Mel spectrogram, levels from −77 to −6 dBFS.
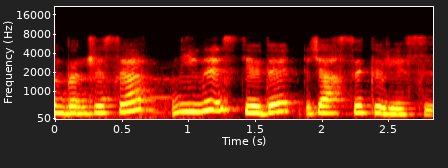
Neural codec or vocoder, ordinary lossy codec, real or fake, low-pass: autoencoder, 48 kHz, 32 numbers a frame, DAC-VAE, trained on Japanese speech; Opus, 64 kbps; fake; 7.2 kHz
